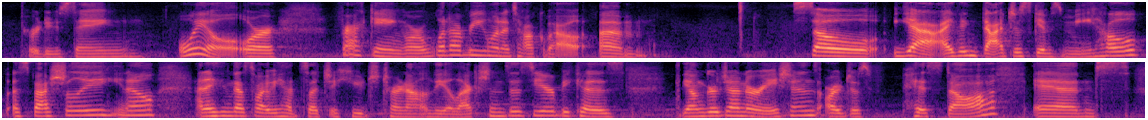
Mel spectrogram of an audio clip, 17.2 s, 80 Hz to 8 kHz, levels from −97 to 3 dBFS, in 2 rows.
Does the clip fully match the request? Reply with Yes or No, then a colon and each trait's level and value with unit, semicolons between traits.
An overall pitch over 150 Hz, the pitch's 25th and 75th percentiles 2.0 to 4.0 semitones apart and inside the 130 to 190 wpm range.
No: medium, 185 Hz; average, 4.5 semitones; average, 170 wpm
